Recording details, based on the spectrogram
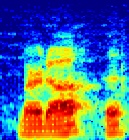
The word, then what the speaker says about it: Murdaugh: Yeah, well, how would you pronounce that? – Murdoch? – Yeah.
